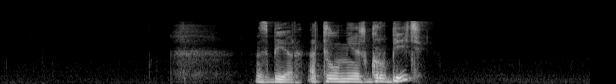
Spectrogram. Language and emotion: Russian, angry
